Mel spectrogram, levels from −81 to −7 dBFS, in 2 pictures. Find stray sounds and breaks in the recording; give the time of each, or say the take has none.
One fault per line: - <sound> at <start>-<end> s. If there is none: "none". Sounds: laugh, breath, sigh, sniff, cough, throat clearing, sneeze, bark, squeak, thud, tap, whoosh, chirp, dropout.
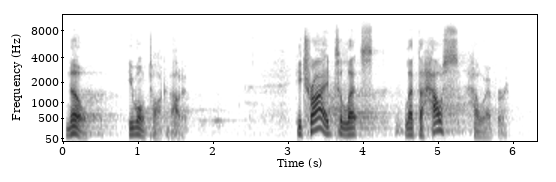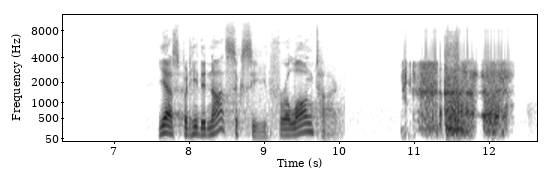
- throat clearing at 10.8-12.4 s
